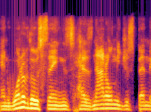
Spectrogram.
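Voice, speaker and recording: This is a normal speaking voice with an American accent and ordinary pitch variation. The sound is dry and close, with no echo. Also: man. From Wisconsin. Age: 20s. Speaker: podcast host. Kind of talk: casual interview chat.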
